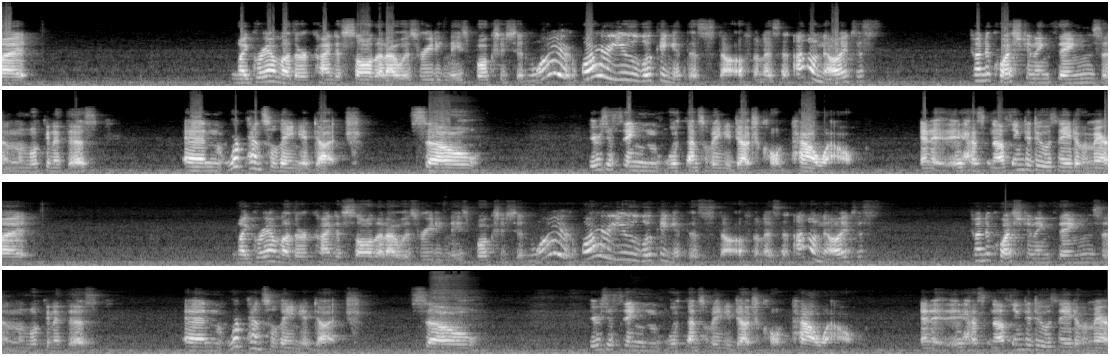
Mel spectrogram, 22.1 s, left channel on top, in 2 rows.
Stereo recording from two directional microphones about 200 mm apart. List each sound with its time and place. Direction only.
0.0 s a sound: 35° left (ahead or behind)
2.3 s a woman's voice: 35° left (ahead or behind)
9.7 s a woman's voice: 35° left (ahead or behind)
16.9 s a woman's voice: 35° left (ahead or behind)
